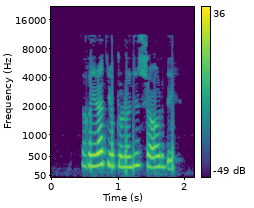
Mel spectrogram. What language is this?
Pashto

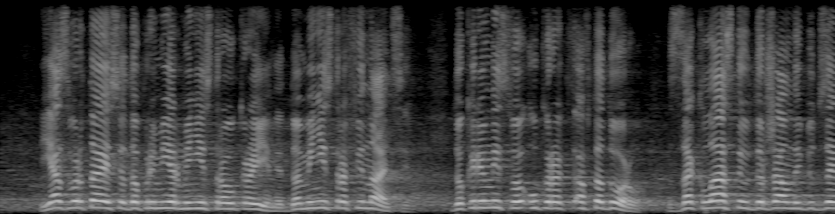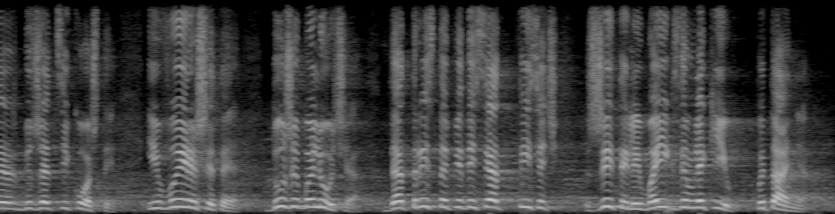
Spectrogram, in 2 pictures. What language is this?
Ukrainian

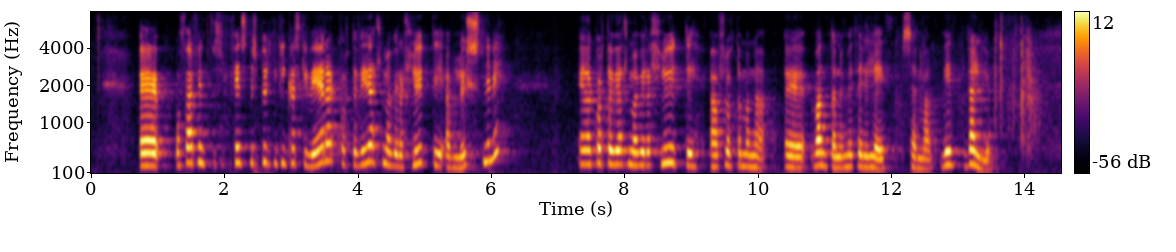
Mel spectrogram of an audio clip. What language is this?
Icelandic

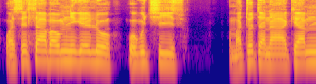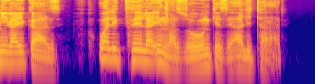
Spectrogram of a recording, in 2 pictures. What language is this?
North Ndebele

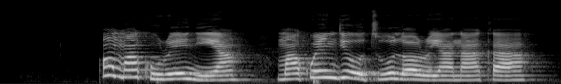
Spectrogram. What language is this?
Igbo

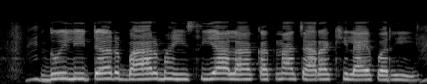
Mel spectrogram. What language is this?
Chhattisgarhi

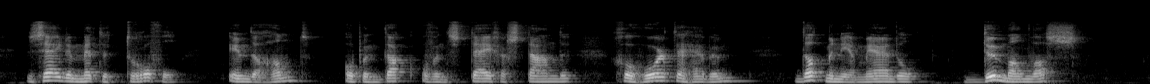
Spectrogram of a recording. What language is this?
Dutch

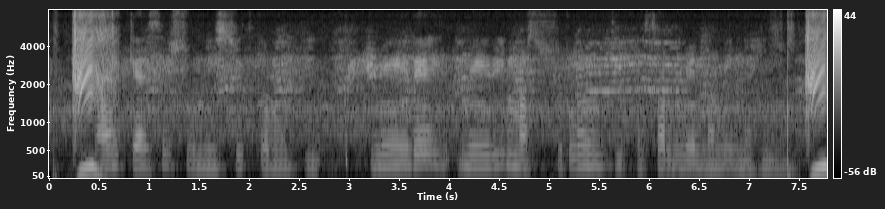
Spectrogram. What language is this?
Hindi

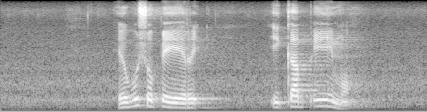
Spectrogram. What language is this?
Tsonga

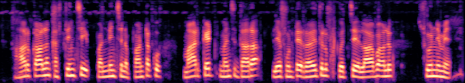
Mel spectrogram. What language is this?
Telugu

